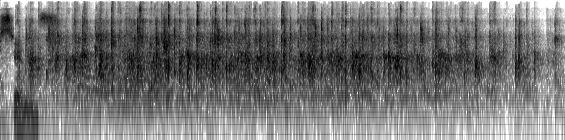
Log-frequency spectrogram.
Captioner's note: applause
